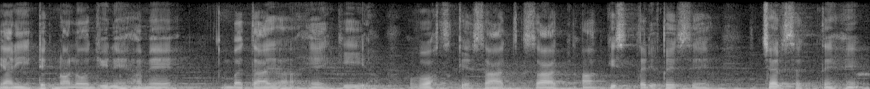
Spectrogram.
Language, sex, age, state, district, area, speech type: Urdu, male, 60+, Uttar Pradesh, Lucknow, rural, spontaneous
